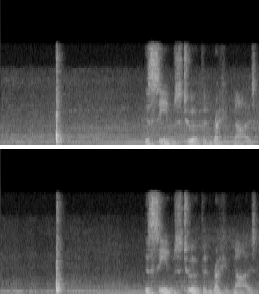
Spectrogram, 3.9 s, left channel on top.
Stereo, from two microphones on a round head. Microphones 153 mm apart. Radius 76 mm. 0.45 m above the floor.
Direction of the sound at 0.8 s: 35° left (ahead or behind).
